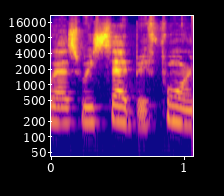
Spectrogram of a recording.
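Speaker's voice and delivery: ordinary delivery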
